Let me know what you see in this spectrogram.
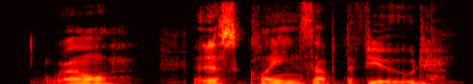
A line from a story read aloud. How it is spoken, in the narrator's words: he grunted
